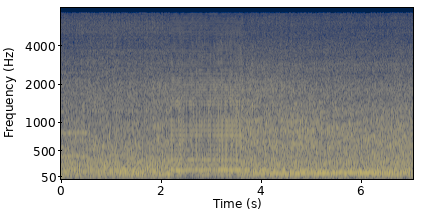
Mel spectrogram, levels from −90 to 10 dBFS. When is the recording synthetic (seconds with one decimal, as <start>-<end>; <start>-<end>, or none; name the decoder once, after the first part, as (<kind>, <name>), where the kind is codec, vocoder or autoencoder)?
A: 2.2-3.6 (vocoder, HiFi-GAN)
